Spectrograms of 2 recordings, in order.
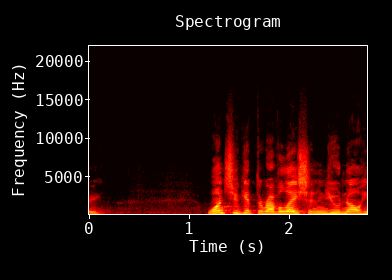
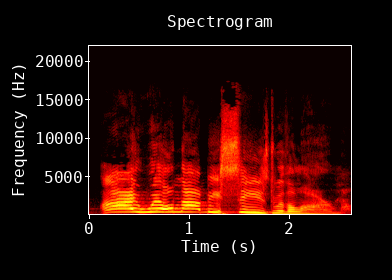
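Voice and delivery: preached line; 11 semitones higher, 7 dB louder, slower than usual. Acted. Preaching the verse.

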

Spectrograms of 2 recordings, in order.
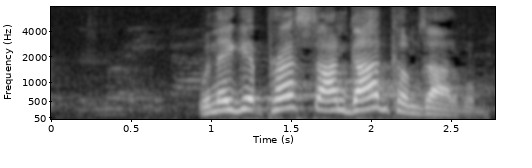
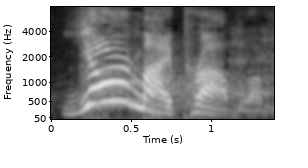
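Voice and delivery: retold snap; 7 dB louder, much slower than usual. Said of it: "I said".

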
